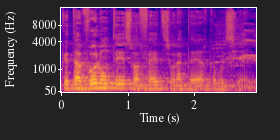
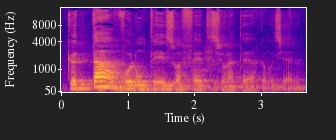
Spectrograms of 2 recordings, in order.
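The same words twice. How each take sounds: First: The word 'ta' carries no special emphasis. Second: The word 'ta' is strongly emphasized. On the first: The speaker calls it wrong. "En général, nous disons" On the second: The speaker calls it right. "il faudrait mieux prononcer les choses comme ceci"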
